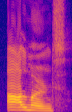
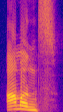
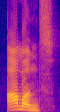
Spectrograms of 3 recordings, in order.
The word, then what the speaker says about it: almonds: आपको पता है, बहुत से स्टूडेंट्स इसे पता है क्या बोलते हैं, आलमंड्स। रॉन्ग, इसमें हम एल को नहीं बोलेंगे स्टूडेंट्स, प्रोनाउंस नहीं करेंगे। गलत बोलते हैं कई लोग, आलमंड्स नहीं होता, ये होता है आमंड्स।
